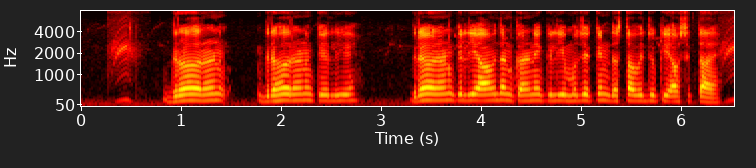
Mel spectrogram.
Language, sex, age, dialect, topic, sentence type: Hindi, male, 18-24, Marwari Dhudhari, banking, question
